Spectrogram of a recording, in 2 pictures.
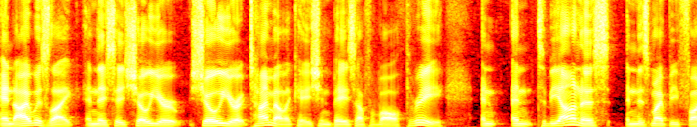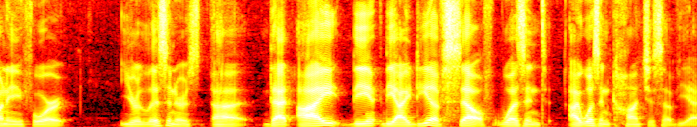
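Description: In an American accent, a man with an unremarkable speaking voice and fairly low pitch talks at a moderate pace on a very clean recording with a silent background. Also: ordinary pitch variation. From US Midwest, Chicago. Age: 30s. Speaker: children's book author, former advertising professional. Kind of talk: casual interview.

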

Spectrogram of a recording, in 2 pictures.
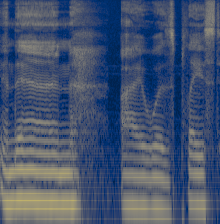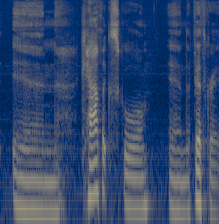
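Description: The man's tone is dark and mellow, at a medium pitch. He speaks at a very slow pace with fairly even intonation. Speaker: worship team guitarist. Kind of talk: testimony in conversation.

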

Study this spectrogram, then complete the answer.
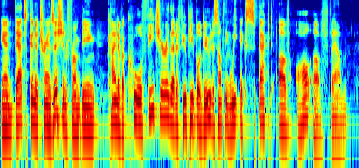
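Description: A man of medium pitch, with vocal fry, talks at a moderate pace with hardly any pauses and ordinary pitch variation. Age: 30s. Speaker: state politician. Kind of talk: casual interview. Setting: studio.

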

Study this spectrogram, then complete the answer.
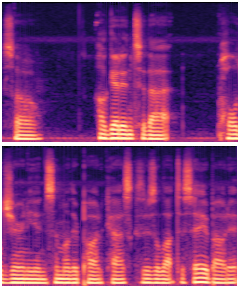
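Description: Over a very clean recording with a silent background, a man with a fairly low pitch and a dark, mellow tone speaks in a monotone, flat intonation. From US East Coast (New Jersey, Miami, Georgia). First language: Spanish. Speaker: podcast co-host. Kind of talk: casual chat.

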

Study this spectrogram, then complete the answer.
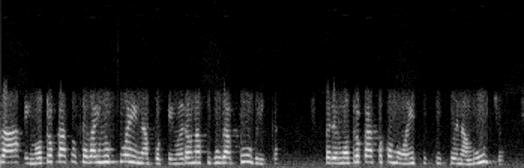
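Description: Her pitch high and her intonation fairly even, a woman speaks at a fairly quick pace. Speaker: police general. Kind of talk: radio interview. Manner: formal.

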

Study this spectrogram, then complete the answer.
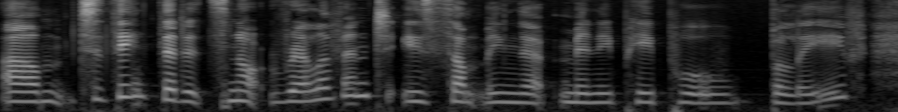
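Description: With an Australian accent, a woman talks at a fairly quick pace, the sound dry and close with no echo on a very clean recording with a silent background. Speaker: arts education director. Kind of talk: interview.

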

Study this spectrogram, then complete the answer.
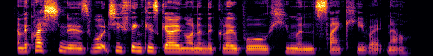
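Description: Talking at a fairly quick pace, a woman has a very deep, low pitch. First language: French. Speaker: podcast host. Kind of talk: interview conversation.

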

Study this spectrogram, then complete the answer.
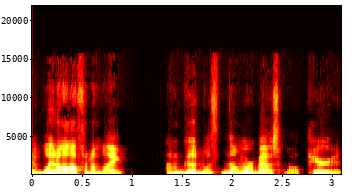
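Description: Recorded very cleanly against a silent background, with a dry, close sound and no echo, a man with an unremarkable speaking voice and medium pitch talks at a fairly quick pace. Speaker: podcast host. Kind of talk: casual interview chat.

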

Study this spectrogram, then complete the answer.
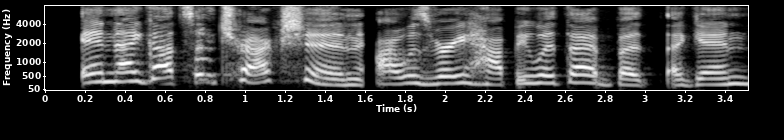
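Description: A woman speaks with a Puerto Rican accent. The sound is dry and close with no echo, on a very clean recording with a silent background. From Puerto Rico. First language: Spanish. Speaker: podcaster and video coach. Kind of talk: casual interview.

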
